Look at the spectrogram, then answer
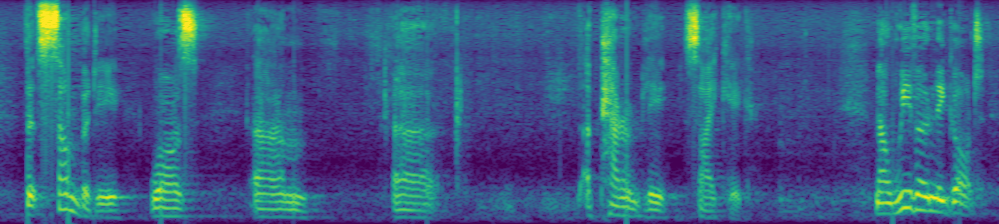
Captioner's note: hesitates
